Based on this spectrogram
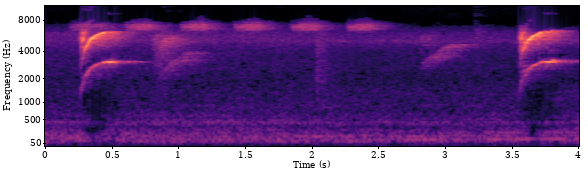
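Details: Female canary calling to provoke a male to sing: two strong, sharp rising calls about three seconds apart, with gentler rising whistles between them. A repetitive faint high pulsing runs underneath.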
